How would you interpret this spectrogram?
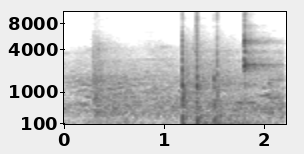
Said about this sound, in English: That's a sound I've been hearing a lot this winter. Basketballs bouncing off the hardwood floor and glass backboard.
